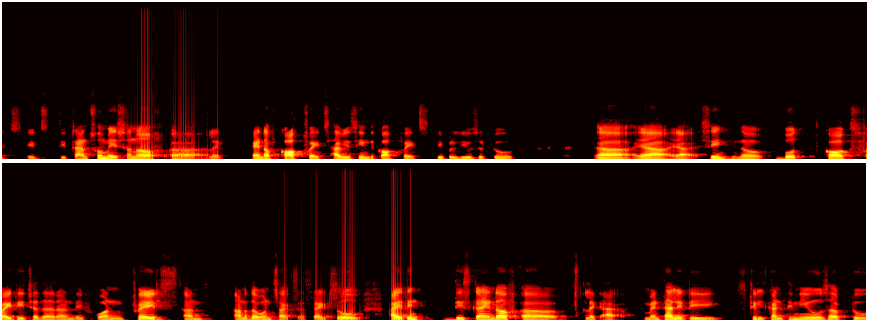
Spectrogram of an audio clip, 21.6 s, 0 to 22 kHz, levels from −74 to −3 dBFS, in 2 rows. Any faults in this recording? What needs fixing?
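Processor overload crackle appears twice in this speech, from 1.56 to 3.01 s and from 14.35 to 15.93 s. In each burst the processor repeatedly misses its deadline for short buffers of around 10 ms, and each miss is filled with stale audio whose hard edges click. Dozens of misses in a row fuse into a gritty crackle over the speech. Reduce concurrent processing load or increase the buffer size during recording.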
